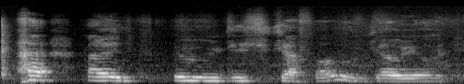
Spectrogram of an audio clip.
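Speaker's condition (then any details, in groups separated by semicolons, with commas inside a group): Cerebral palsy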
